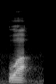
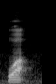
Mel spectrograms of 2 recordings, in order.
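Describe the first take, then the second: Both takes have the same delivery.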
